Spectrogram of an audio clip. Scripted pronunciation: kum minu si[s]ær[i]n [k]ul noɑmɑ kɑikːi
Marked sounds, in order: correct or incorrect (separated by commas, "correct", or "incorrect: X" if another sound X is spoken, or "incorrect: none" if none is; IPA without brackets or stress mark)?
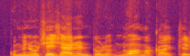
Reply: correct, incorrect: e, incorrect: t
